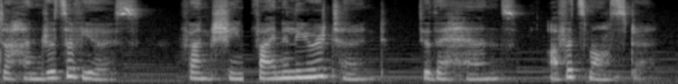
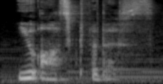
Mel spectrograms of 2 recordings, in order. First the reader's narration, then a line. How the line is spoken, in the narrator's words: said softly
